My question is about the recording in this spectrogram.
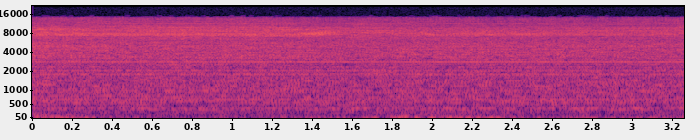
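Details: Upgraded hot air rework station at 390 degrees and 50% airflow, used on a PS3 controller motherboard (old station's fan used to stop and go); soft even airflow hiss with faint fan hum, no surging or stutter: normal running.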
